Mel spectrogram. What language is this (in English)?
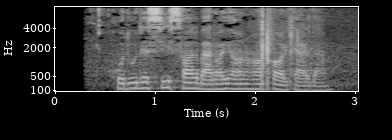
Persian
